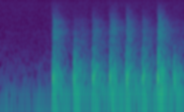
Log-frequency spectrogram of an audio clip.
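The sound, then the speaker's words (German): Knocking on a window: a rapid, evenly spaced series of about eight sharp knocks following a moment of near silence. “Es klopft ans Fenster. Es ist wer draußen.”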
